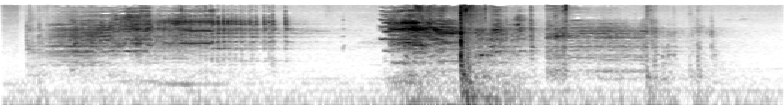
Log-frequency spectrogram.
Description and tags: I recorded this classic creaking door opening, pausing, and then slamming shut at a campground in Wisconsin.
creepy-door-opening, door-slam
